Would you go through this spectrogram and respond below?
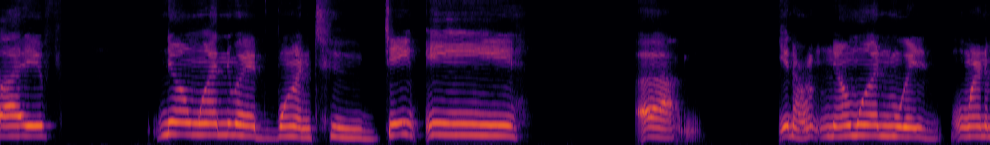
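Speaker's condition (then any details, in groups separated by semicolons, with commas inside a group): Friedreich's ataxia; progressive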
